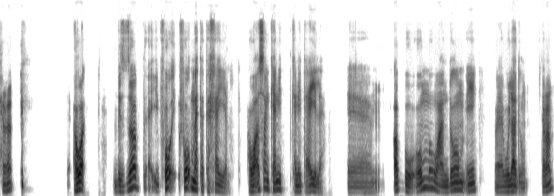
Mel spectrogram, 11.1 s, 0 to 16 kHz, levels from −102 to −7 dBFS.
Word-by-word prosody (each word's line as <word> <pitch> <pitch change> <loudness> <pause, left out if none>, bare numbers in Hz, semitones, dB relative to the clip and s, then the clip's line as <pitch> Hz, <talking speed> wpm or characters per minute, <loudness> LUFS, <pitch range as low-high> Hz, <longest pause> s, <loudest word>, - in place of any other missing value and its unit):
تمام. 115 +3 -1 1.2
هو - - +9 0.6
بالضبط، 130 - +2 0.2
أي - - -8
فوق 465 - +5
فوق 170 +1 +3
ما 150 -4 +6
تتخيل، 110 -6 -5 0.4
هو 105 +2 +5
أصلًا 145 +4 +1
كانت 135 +1 0 0.2
كانت 100 -1 -4
عيلة، 100 -5 0 0.5
آمم، 90 -1 -11 0.3
أب 130 +2 +3
وأم 165 +10 0
وعندهم 130 -2 0
إيه 120 +4 -1 0.4
آآ 95 0 -4
ولادهم، 100 -4 0 0.3
تمام، 110 +10 0
115 Hz, 115 wpm, -25 LUFS, 100-135 Hz, 1.2 s, هو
